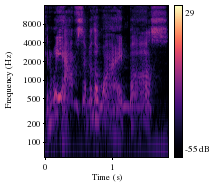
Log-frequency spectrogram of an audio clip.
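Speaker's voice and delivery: squeaky little goblin voice, very high pitched. Voicing a goblin speaking to its boss: goblin voice. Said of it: "this goblin will go".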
